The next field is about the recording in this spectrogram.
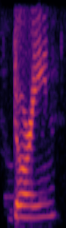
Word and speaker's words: Doreen: Doreen, D-O-R-E-E-N.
